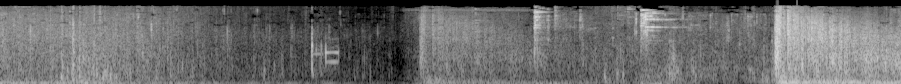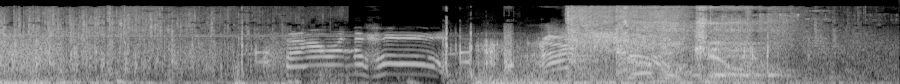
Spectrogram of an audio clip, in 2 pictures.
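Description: An explosive detonates in a video game with heavy, dense booms and bursts of gunfire-like crackle, loud and close throughout, with whistling, warbling effects near the end.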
